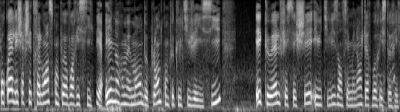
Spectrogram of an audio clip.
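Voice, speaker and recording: This woman has an ordinary speaking voice. Her fairly high pitch shows ordinary variation. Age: 30s. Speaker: market gardener. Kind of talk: interview. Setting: outdoors in a field.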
